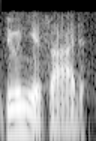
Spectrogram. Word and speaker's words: Dunyazad: Dunyazad, I believe, and I'm sure it's pronounced, let me try that again, Dunyazad.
